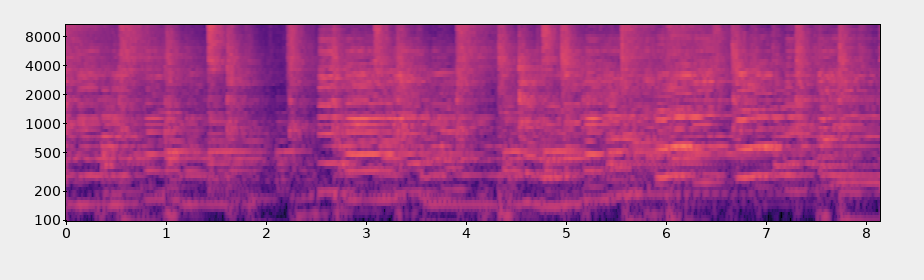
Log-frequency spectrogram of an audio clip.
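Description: Small jazz group playing: saxophone carrying the melody over piano, upright bass and a drum kit keeping time with light cymbal strokes.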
